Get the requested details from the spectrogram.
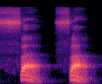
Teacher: দাঁতগুলো ঠোঁটে লেগে যাচ্ছে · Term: 14 নম্বর মাখরাজ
